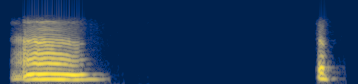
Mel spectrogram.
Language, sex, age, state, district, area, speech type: Hindi, female, 60+, Uttar Pradesh, Mau, rural, conversation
